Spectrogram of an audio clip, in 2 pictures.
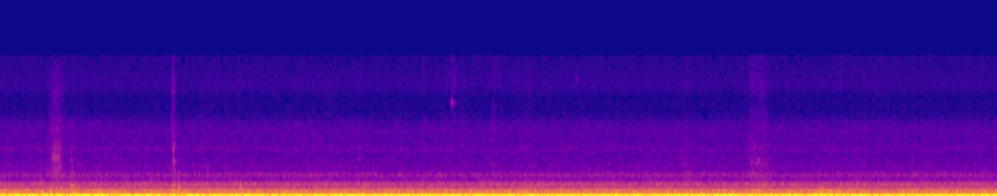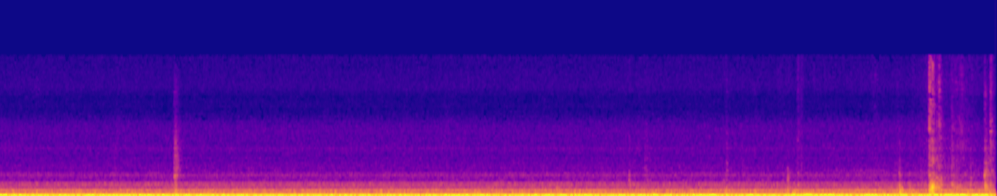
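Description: Steady low rumble of a moving passenger train, heard from inside the carriage, with a few faint clicks.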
